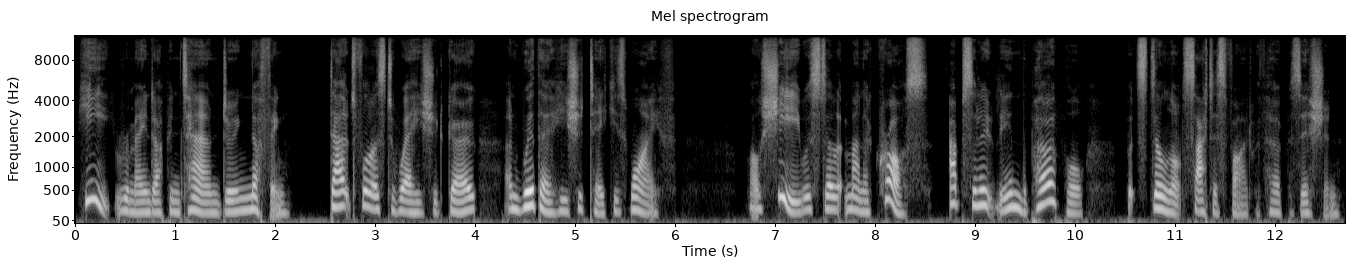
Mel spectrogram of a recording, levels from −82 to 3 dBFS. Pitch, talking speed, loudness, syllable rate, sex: 180 Hz, 185 wpm, -21 LUFS, 5.3 syllables/s, female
